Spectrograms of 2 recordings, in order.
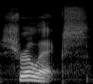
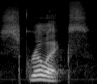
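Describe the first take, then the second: First: The name begins with a 'sh' sound. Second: The name begins with an 's' sound. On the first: The speaker calls it wrong. "It sounded like S H" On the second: The speaker calls it right. "I'm sorry"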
